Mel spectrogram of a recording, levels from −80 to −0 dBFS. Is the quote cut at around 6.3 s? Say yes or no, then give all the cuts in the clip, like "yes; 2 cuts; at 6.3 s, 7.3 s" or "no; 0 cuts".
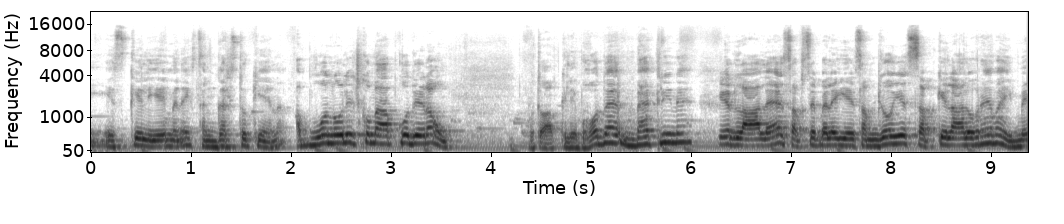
yes; 1 cut; at 6.3 s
